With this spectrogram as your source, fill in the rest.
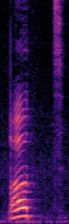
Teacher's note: karena sifat ta ini al-hams, mengalirnya napas atau udara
